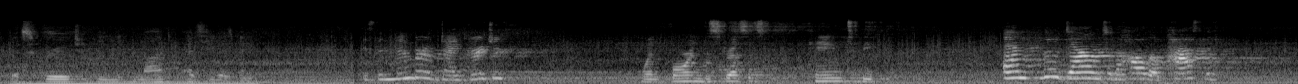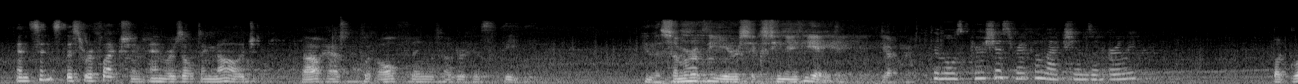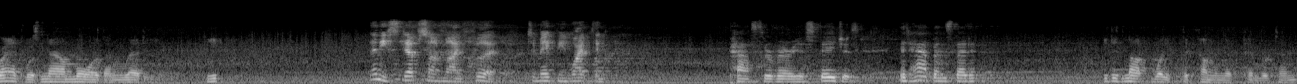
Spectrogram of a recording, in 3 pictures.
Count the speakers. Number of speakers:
10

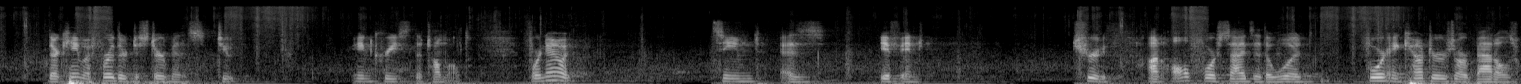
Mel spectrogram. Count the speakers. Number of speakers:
1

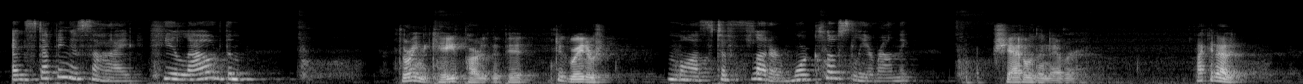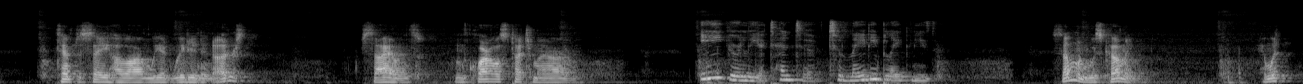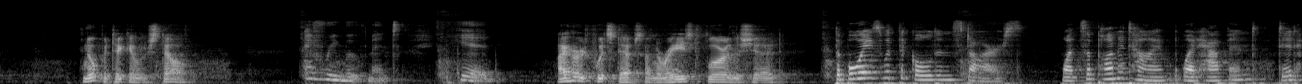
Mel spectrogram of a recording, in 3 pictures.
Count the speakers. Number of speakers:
2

